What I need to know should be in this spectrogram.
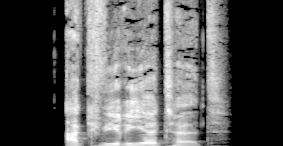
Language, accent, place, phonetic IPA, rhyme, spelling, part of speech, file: German, Germany, Berlin, [ˌakviˈʁiːɐ̯tət], -iːɐ̯tət, akquiriertet, verb, De-akquiriertet.ogg
- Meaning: inflection of akquirieren: 1. second-person plural preterite 2. second-person plural subjunctive II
